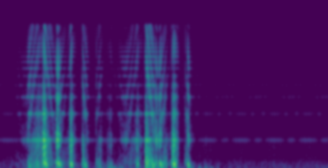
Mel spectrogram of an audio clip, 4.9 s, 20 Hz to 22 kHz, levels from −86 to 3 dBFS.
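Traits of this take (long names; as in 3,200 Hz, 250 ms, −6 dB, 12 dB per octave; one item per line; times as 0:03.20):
a buzz of ramps at a fixed pitch in blocks of 64 samples
phaser sweep stages 8, 2 Hz, lowest notch 380–4,000 Hz
MP2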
